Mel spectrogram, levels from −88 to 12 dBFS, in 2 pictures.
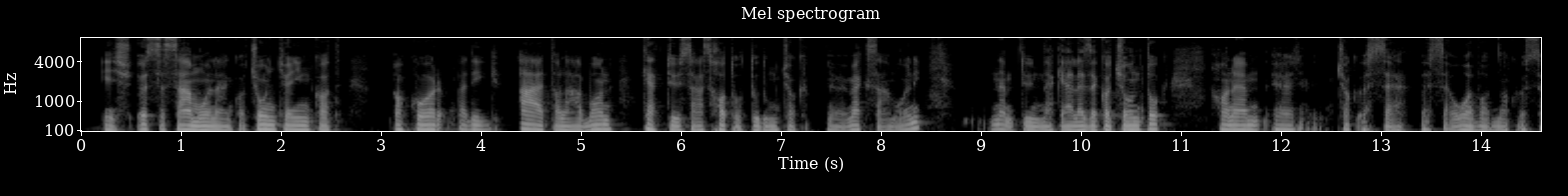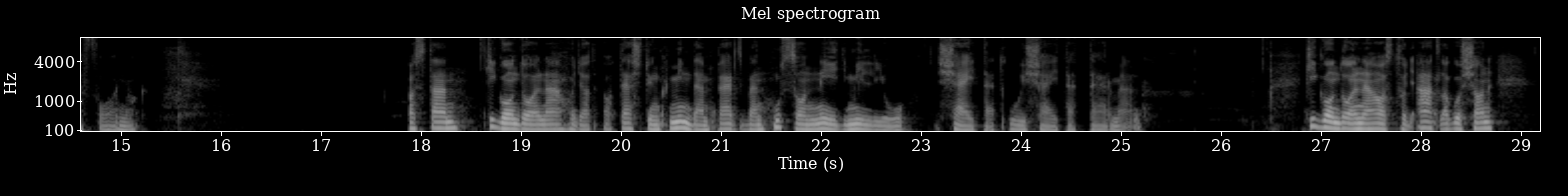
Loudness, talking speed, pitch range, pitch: -34 LUFS, 80 wpm, 95-120 Hz, 105 Hz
